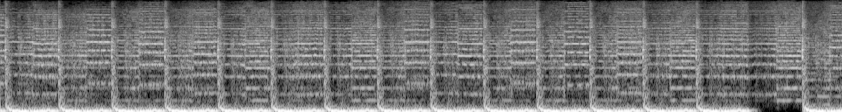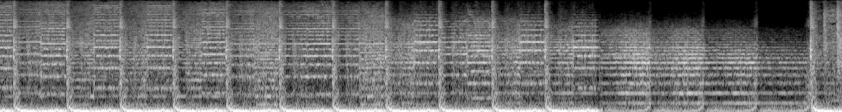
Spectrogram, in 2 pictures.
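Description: Hard techno mix: a heavy kick drum on a steady beat under repeating synth tones. The kick drops out for a moment about six seconds in, and near the end the high end is filtered away.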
